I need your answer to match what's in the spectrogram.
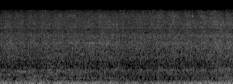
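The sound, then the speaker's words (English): A small hobby shop drone hovers, its rotors giving off a steady, dense buzzing whir that holds at an even, fairly loud level throughout, with no voices. “Okay, so just to refresh your memory, this is what a hobby shop drone sounds like.”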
